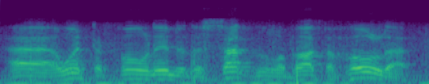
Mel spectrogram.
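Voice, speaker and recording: An actor playing a cocky, slangy young newspaper reporter in an old-time radio drama. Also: male voice, mid-range voice, animated, rapid-fire, natural voice. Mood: brash. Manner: slangy, brash. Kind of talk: 1940s radio acting. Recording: muffled, noisy old radio recording.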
